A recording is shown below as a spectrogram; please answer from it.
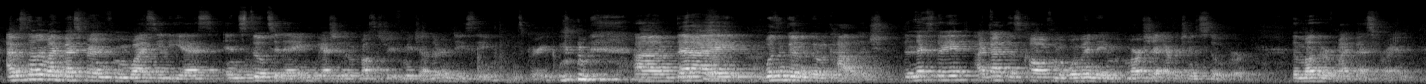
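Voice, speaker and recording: A woman in her twenties from the United States, with an American accent, gives a prepared personal speech as a guest speaker at a podium in an indoor banquet room. Her deep voice moves a little fast as she tells stories animatedly, acting out quotes. The recording is distant and echoey, with faint noise.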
